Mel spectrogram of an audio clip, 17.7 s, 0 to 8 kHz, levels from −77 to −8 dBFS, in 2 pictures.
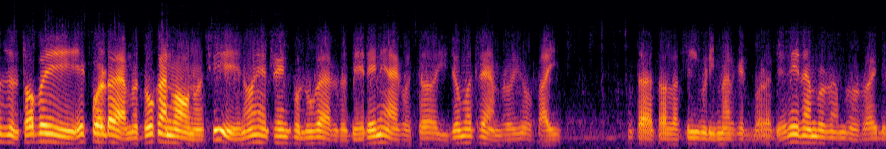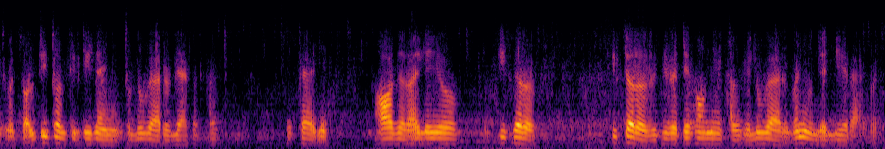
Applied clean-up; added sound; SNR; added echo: neural separator model SepFormer DNS4.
